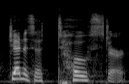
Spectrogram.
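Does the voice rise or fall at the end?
fall. The voice falls at the end like a statement.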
